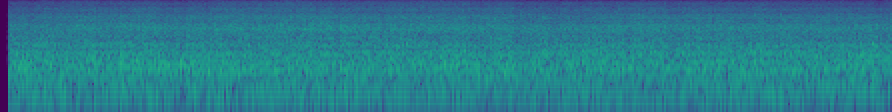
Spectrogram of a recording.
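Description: Ocean surf breaking and washing over shoreline rocks: a steady, even rushing of water.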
